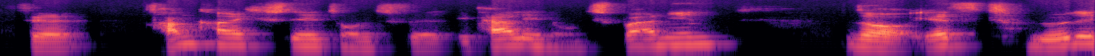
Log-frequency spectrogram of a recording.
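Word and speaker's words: 意大利: Und Italien, ja, Italien hat nicht das Schriftzeichen Gur dabei, sondern das kommt auch von der Aussprache, aber vor allem aus der englischen Sprache, nicht der deutschen Aussprache, sondern englische Aussprache Italy. Und heißt dann Itali.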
